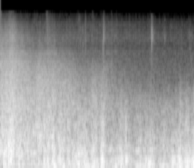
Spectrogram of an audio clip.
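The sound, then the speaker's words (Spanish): Deep, continuous thunder rumbles loudly over steady rain, a dense low roar that swells and churns without pause for the whole stretch, with no voices present. “Claro que sí, son el trueno y el relámpago.”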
